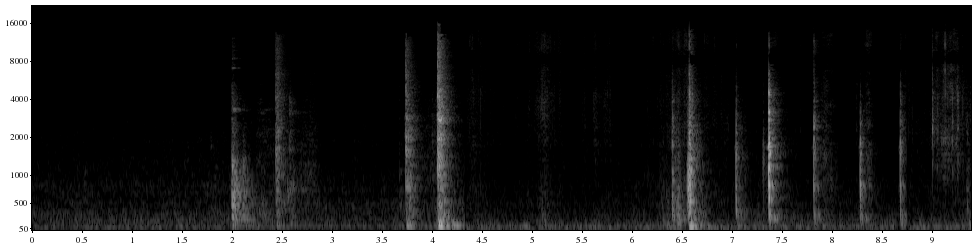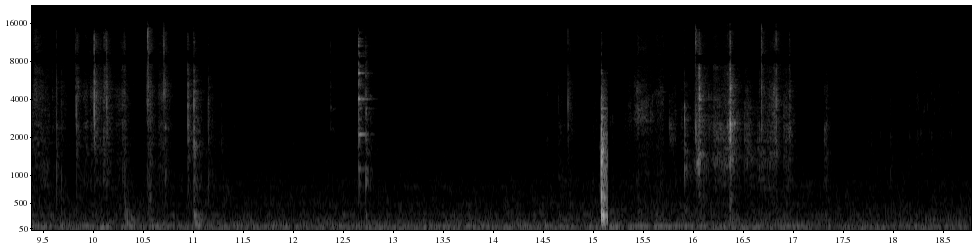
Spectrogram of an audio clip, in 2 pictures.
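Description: Kitchen clatter as a bento lunch box is packed: sharp clinks and knocks of containers, lids and chopsticks against dishes, bunched mostly in the first half. Two short rustling, scraping stretches come as food is laid into the box, one near the middle and one near the end.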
